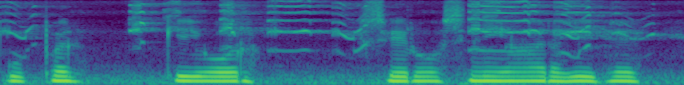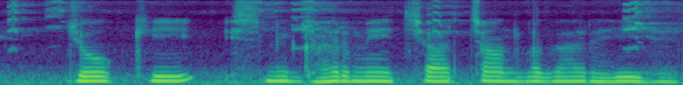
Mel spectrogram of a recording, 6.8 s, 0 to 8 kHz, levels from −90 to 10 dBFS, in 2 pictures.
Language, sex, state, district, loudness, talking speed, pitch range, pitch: Hindi, male, Rajasthan, Bikaner, -15 LUFS, 150 wpm, 145-155 Hz, 155 Hz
